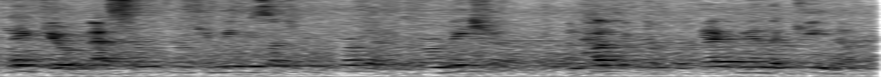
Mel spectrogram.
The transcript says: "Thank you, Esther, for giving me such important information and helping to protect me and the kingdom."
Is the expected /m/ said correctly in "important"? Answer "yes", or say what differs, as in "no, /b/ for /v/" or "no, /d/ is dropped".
no, /m/ is dropped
